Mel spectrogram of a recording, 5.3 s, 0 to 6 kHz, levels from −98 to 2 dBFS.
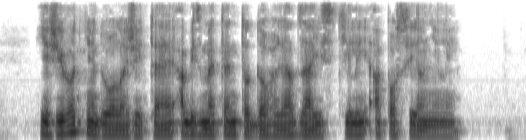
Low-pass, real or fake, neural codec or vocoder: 5.4 kHz; real; none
